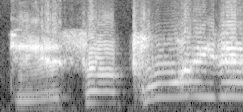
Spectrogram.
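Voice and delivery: high, drawn-out yell of one word; mock yell. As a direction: yell it out high and stretched, as a misread script line. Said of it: "he yells out".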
